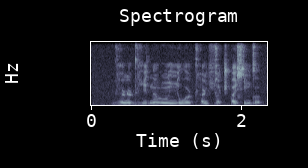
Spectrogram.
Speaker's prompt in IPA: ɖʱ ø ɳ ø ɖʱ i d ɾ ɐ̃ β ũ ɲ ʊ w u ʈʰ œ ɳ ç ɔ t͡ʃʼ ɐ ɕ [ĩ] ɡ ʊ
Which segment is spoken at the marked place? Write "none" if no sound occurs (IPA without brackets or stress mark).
ĩ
